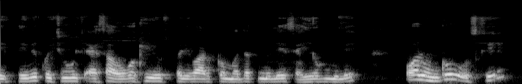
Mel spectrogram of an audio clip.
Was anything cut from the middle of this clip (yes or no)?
no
